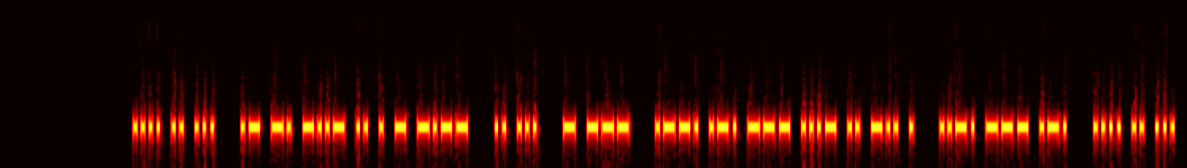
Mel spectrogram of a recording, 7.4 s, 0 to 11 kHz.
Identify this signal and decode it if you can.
Morse code, heard as a keyed tone, about 50 wpm, 700 Hz. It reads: HIS ANXIETY IS TO PROVIDE FOR HIS
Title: Sentences from Top 1600 Words 50wpm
